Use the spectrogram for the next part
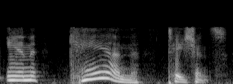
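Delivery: "incantations" broken up, CAN set apart and drawn out; slow right down and punch "can" in "incantations"; deliberate syllable-by-syllable "in-CAN-tations"; emphasis on CAN. Shown as a demonstration. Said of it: "different emphasis".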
